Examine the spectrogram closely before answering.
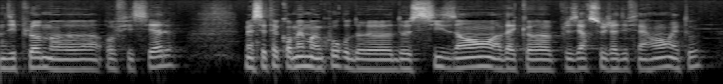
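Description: Against a silent background in a very clean recording, a man with a Portuguese accent speaks very slowly at a medium pitch, his intonation monotone and flat. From Brazil, São Paulo. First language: Portuguese (speaking French). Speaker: jazz double bassist. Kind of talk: casual interview. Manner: hesitant, many fillers and repetitions.

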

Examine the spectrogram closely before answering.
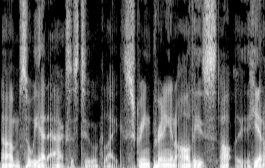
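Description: This man has an American accent and a very deep, low pitch. He talks at a moderate pace. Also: very clean recording, silent background. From Minnesota. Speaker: graphic designer. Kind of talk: casual chat.

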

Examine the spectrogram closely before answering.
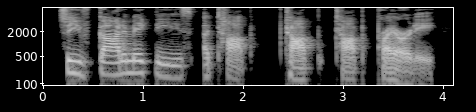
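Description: A woman's animated voice at a fairly slow pace, dry and close with no echo. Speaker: psychologist and podcast host. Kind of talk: solo self-help talk. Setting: home office.

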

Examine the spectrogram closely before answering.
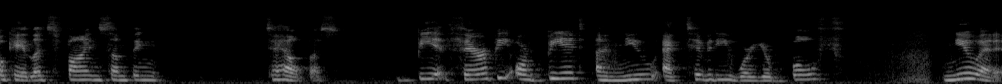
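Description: An animated, somewhat breathy woman's voice, fairly high in pitch with ordinary variation, fairly slow and broken by long, frequent pauses. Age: 40s. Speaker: relationship podcast co-host. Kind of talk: casual chat.

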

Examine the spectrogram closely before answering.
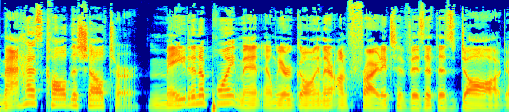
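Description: With hardly any pauses, a man speaks at a moderate pace and medium pitch. His tone is animated and his intonation lively. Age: 30s. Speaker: podcast host. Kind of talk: show intro monologue; casual chat. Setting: video call.

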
